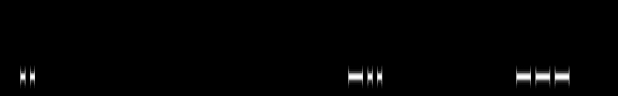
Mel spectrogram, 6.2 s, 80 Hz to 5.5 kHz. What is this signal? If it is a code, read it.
Morse code, heard as a keyed tone, about 25 wpm, spaced as for 6 wpm, 600 Hz. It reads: I DO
